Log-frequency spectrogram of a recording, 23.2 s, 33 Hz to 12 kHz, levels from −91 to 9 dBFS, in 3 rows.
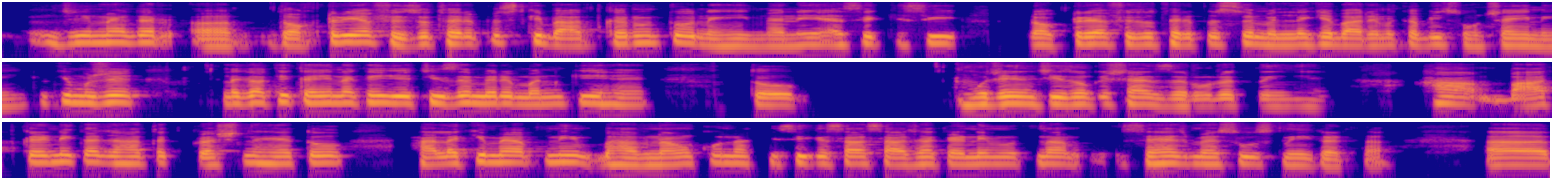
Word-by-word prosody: जी, 175 Hz, -2 st, -2 dB
मैं 180 Hz, +1 st, +2 dB
अगर 180 Hz, 0 st, +2 dB
अ, 65 Hz, -, +1 dB, 0.3 s
डॉक्टर 180 Hz, -, +1 dB
या 185 Hz, 0 st, +7 dB
फ़िज़ियोथेरेपिस्ट 155 Hz, +1 st, 0 dB
की 185 Hz, -, +5 dB
बात 130 Hz, -5 st, 0 dB
करूँ 170 Hz, +2 st, +1 dB
तो 180 Hz, -, +4 dB
नहीं 130 Hz, -2 st, -3 dB
मैंने 125 Hz, +3 st, -3 dB
ऐसे 140 Hz, +3 st, 0 dB
किसी 160 Hz, +2 st, -1 dB, 0.4 s
डॉक्टर 145 Hz, +1 st, +1 dB
या 155 Hz, -, +7 dB
फ़िज़ियोथेरेपिस्ट 150 Hz, -1 st, -1 dB
से 165 Hz, -, +3 dB
मिलने 140 Hz, -1 st, 0 dB
के 155 Hz, +2 st, +2 dB
बारे 135 Hz, 0 st, +2 dB
में 140 Hz, -, -5 dB
कभी 145 Hz, +1 st, -1 dB
सोचा 135 Hz, -1 st, -5 dB
ही 135 Hz, -1 st, -1 dB
नहीं 125 Hz, +1 st, -8 dB
क्योंकि 165 Hz, +3 st, -2 dB
मुझे 175 Hz, 0 st, +3 dB, 0.4 s
लगा 160 Hz, +2 st, +3 dB
कि 185 Hz, +2 st, +1 dB
कहीं 175 Hz, -1 st, +2 dB
न 175 Hz, 0 st, +2 dB
कहीं 175 Hz, +1 st, +3 dB
ये 165 Hz, -, +9 dB
चीजें 170 Hz, 0 st, +2 dB
मेरे 165 Hz, 0 st, +4 dB
मन 150 Hz, +1 st, -1 dB
की 170 Hz, -1 st, +2 dB
हैं। 140 Hz, -2 st, -6 dB, 0.5 s
तो 145 Hz, -, +3 dB, 1.0 s
मुझे 150 Hz, +2 st, +4 dB
इन 160 Hz, -1 st, +2 dB
चीज़ों 155 Hz, +1 st, +3 dB
की 155 Hz, -, -5 dB
शायद 150 Hz, -1 st, 0 dB
ज़रूरत 125 Hz, +1 st, -2 dB
नहीं 120 Hz, 0 st, -9 dB
है। 115 Hz, -, -17 dB, 0.5 s
हाँ, 165 Hz, -2 st, +1 dB, 0.2 s
बात 140 Hz, +3 st, 0 dB
करने 180 Hz, +1 st, +3 dB
का 185 Hz, +1 st, +1 dB
जहाँ 165 Hz, -2 st, 0 dB
तक 170 Hz, -1 st, -3 dB
प्रश्न 145 Hz, +5 st, 0 dB
है 160 Hz, -, +1 dB
तो 175 Hz, 0 st, +2 dB, 0.4 s
हालाँकि 165 Hz, +5 st, +2 dB
मैं 185 Hz, 0 st, +3 dB
अपनी 180 Hz, +1 st, +1 dB
भावनाओं 145 Hz, +1 st, 0 dB
को 175 Hz, -, -3 dB
ना 170 Hz, -1 st, 0 dB
किसी 170 Hz, 0 st, 0 dB
के 165 Hz, 0 st, -1 dB
साथ 160 Hz, +1 st, +2 dB
साझा 150 Hz, 0 st, 0 dB
करने 155 Hz, 0 st, 0 dB
में 155 Hz, -, -4 dB
उतना 155 Hz, +1 st, -2 dB, 0.4 s
सहज 165 Hz, 0 st, +2 dB
महसूस 155 Hz, 0 st, -2 dB
नहीं 140 Hz, -2 st, -3 dB
करता। 120 Hz, -, -4 dB
अ, 145 Hz, -, -1 dB
155 Hz, 195 wpm, -22 LUFS, 145-170 Hz, 1.0 s, ये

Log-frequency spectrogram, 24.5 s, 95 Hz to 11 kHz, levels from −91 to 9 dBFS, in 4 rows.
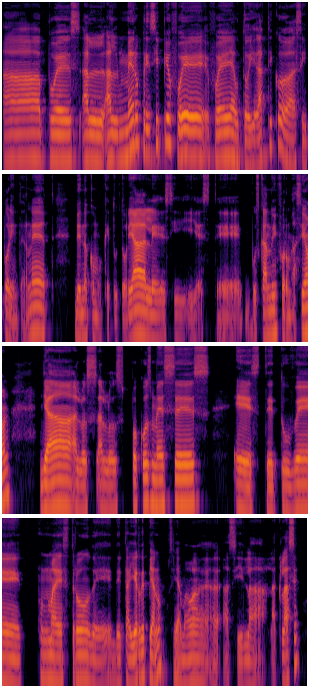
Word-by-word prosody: Ah, 135 Hz, +1 st, -1 dB
pues, 130 Hz, 0 st, 0 dB
al 130 Hz, -1 st, +1 dB
al 130 Hz, 0 st, +1 dB
mero 175 Hz, +11 st, +1 dB
principio 195 Hz, +6 st, -1 dB
fue 145 Hz, -6 st, +4 dB
fue 135 Hz, +1 st, +1 dB
autodidáctico, 130 Hz, -, -2 dB
así 110 Hz, -2 st, -5 dB
por 105 Hz, -, -5 dB
internet, 125 Hz, -, -3 dB, 0.4 s
viendo 105 Hz, 0 st, -3 dB
como 95 Hz, -1 st, -11 dB
que -, -, -14 dB
tutoriales 105 Hz, -3 st, +2 dB
y, 105 Hz, -1 st, -14 dB
este, -, -, -9 dB
buscando 115 Hz, +1 st, -4 dB
información, 125 Hz, -, -1 dB, 0.6 s
ya 120 Hz, +2 st, +6 dB
a -, -, +2 dB
los 110 Hz, 0 st, -3 dB
a -, -, -1 dB
los 110 Hz, 0 st, -5 dB
pocos 130 Hz, +2 st, 0 dB
meses, 130 Hz, +1 st, +2 dB, 0.5 s
este, 105 Hz, -2 st, +1 dB
tuve 105 Hz, -1 st, +1 dB, 0.3 s
un 115 Hz, -1 st, -6 dB
maestro 115 Hz, +1 st, +1 dB
de 95 Hz, +1 st, -6 dB
de 105 Hz, -1 st, -6 dB
taller 105 Hz, +2 st, +1 dB
de 125 Hz, +1 st, 0 dB
piano, 130 Hz, +6 st, -1 dB
se -, -, -10 dB
llamaba 105 Hz, +1 st, -4 dB
así 95 Hz, -, -9 dB
la 100 Hz, -2 st, -6 dB
la -, -, -9 dB
clase, 175 Hz, -, -1 dB
120 Hz, 105 wpm, -27 LUFS, 110-135 Hz, 0.6 s, ya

